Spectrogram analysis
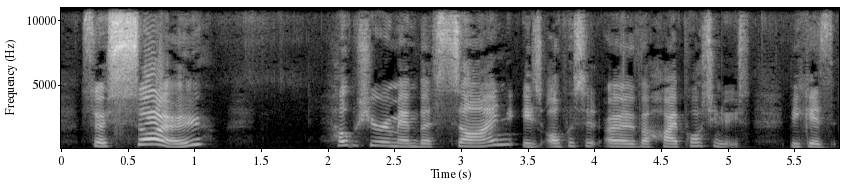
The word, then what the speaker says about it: sine: tan okay so sine so even though it looks like sin it's always pronounced sine then we've got cosine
